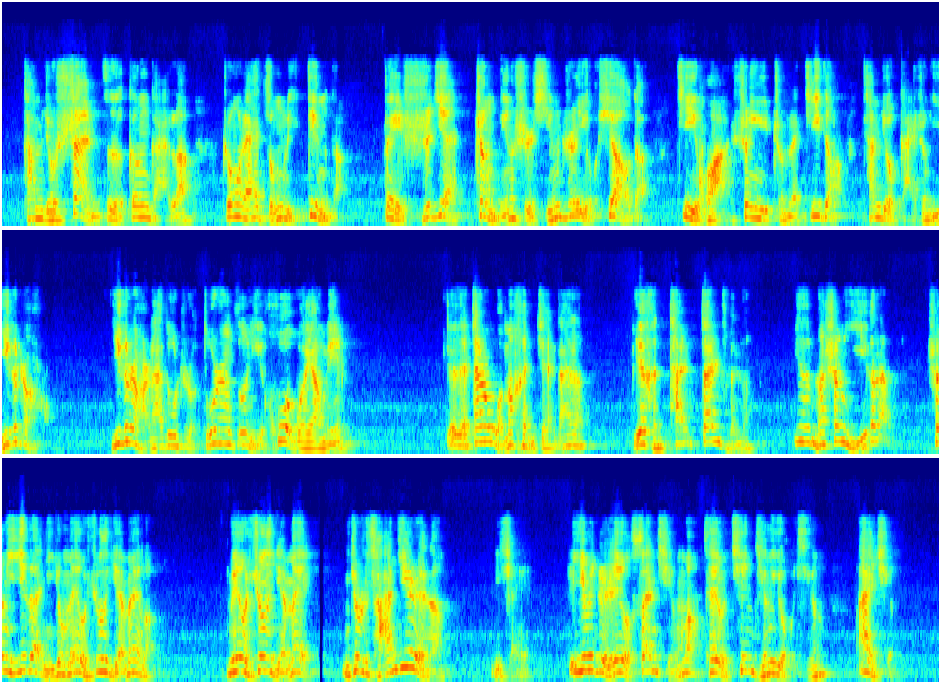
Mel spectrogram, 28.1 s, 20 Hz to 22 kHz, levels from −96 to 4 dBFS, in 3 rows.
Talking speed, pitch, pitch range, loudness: 275 characters per minute, 195 Hz, 165-235 Hz, -22 LUFS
